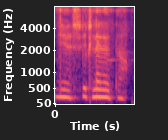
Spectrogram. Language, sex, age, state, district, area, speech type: Goan Konkani, female, 18-30, Goa, Murmgao, rural, spontaneous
